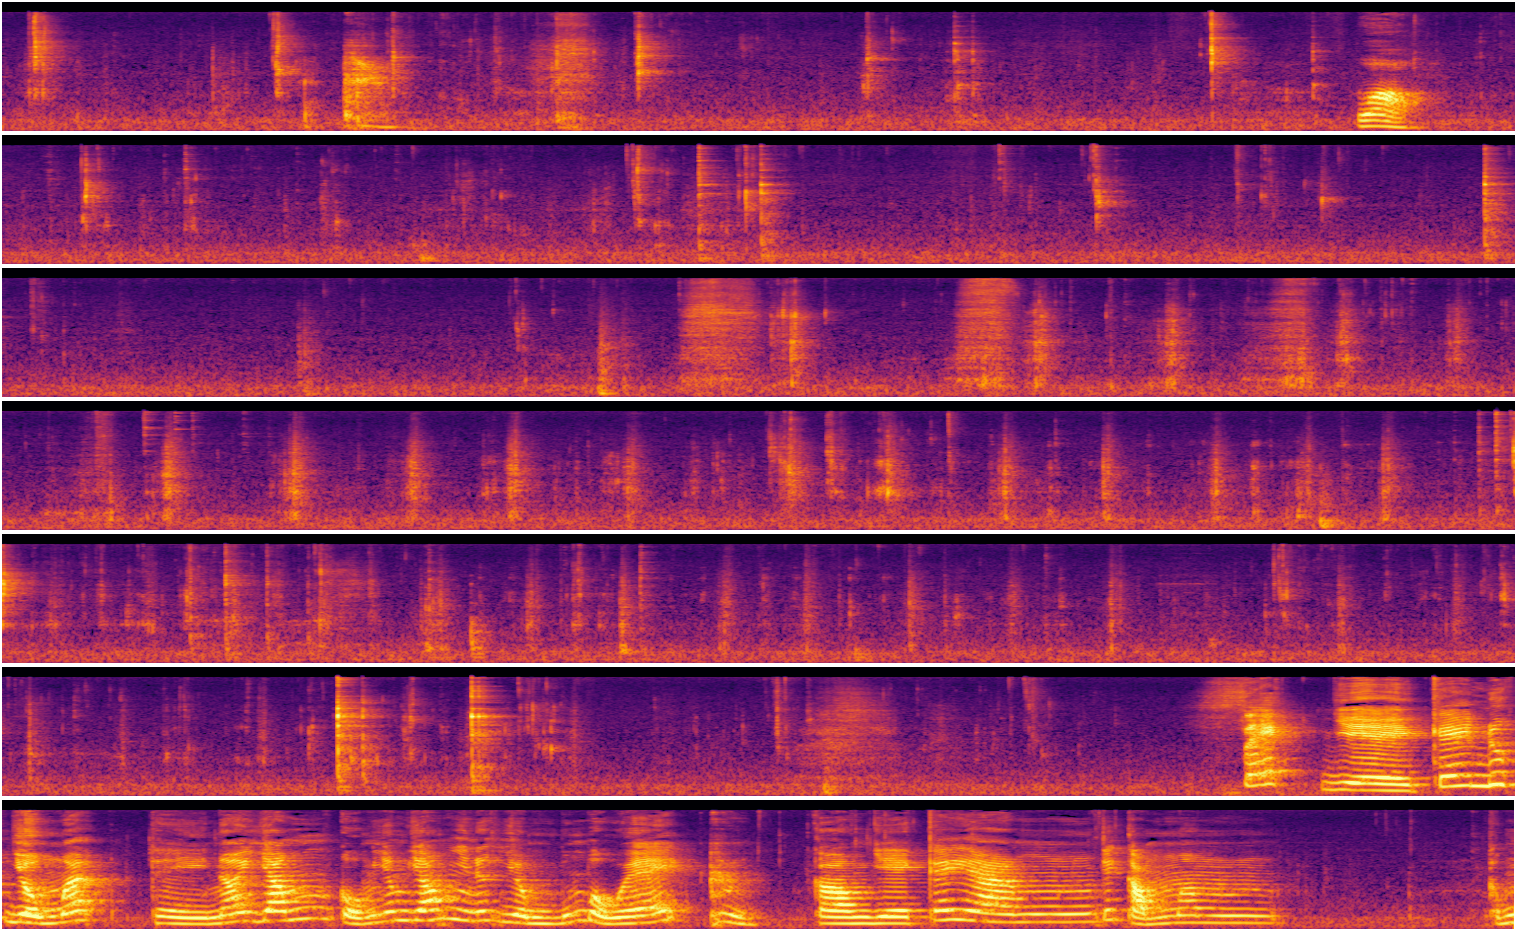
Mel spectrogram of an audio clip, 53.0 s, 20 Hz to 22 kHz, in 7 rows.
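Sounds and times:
chewing and slurping noodles: 20.2s - 40.8s.

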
